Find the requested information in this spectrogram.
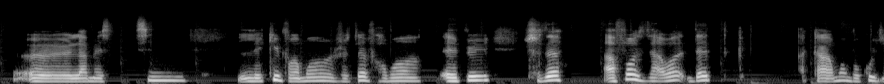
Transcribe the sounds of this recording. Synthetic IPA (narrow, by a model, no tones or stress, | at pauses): ølamɛ | sin | lekipvʁɛmɑ̃ʒət̪ɛvʁɛmɑ̃epɥi | ʒ̥et̪ɛ | a̰fɔs̬d̪avwad̪ɛt̪ | kaʁemɑ̃bokud̪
